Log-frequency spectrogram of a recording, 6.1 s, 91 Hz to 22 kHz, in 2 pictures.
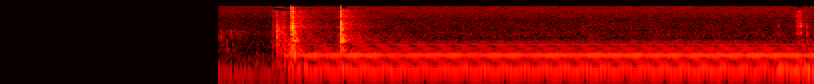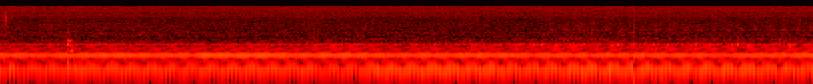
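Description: Victor Electrola RE-45 phonograph with a needle set on a spinning shellac 78 rpm record: sharp clicks about a second in as the needle meets the record, then a steady hum from the set and surface noise of the lead-in groove, with two faint ticks around three seconds, before the music starts.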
